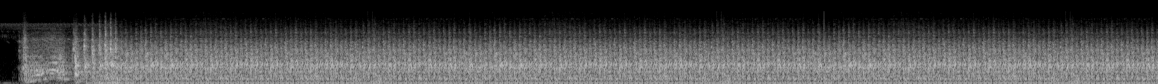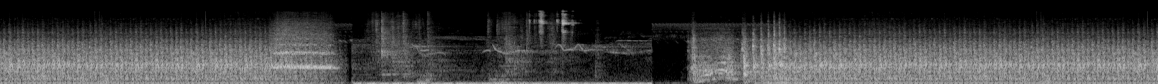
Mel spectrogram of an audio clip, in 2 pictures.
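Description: Tractor engine running steadily. It breaks off about two-thirds of the way through for a few seconds of light clicking and rattling, then runs again to the end.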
